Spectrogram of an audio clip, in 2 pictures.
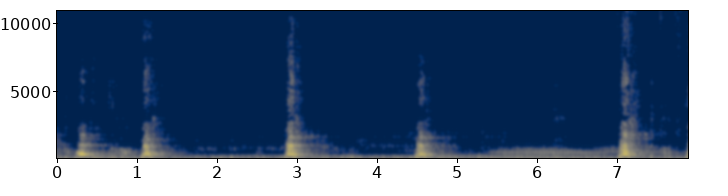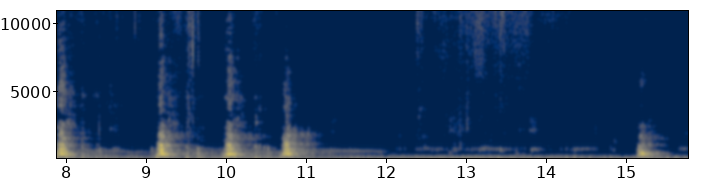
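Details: Dog barking on 15 February 2020: short, sharp barks in irregular bursts, single ones early on, then a quick run of five close together, with a last bark after a pause, over a low steady hum.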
